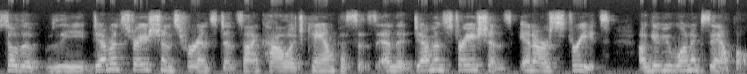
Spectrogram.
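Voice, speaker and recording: A woman speaks at a moderate pace in an Upper Midwest accent, her medium pitch showing ordinary variation, her loudness very even, with hardly any pauses over a quiet background. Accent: Upper Midwest American. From US Midwest, Minneapolis, Minnesota. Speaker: pro-Israel advocate. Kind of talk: webinar presentation.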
